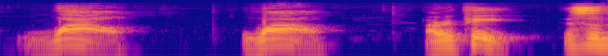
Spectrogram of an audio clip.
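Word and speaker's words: Waw: Not Vav. That's modern Hebrew. Modern Hebrew is Vav. No, it's pronounced Wow.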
